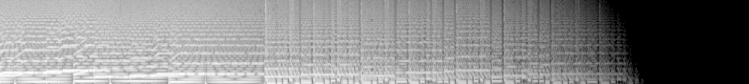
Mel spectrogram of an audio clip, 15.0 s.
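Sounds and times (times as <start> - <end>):
SID stereo chiptune name entry music: 0.0 - 11.6.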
